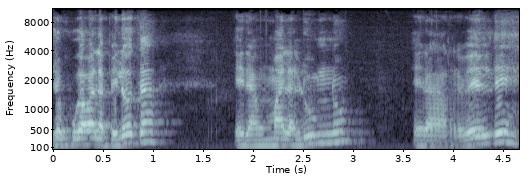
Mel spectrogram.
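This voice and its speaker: Audible room echo surrounds a man who speaks at a fairly slow pace with lively intonation. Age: 70s. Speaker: former intelligence agent and author. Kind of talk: interview.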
